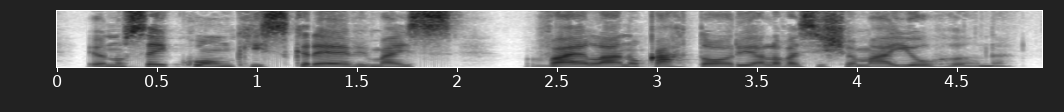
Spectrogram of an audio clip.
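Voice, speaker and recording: Recorded very cleanly against a silent background with a dry, close sound and no echo, a woman speaks at a medium pitch and a moderate pace. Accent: northeastern Brazilian. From Brazilian Northeast, rural Paraíba (Queimadas). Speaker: radio communicator and social activist. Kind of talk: interview.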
